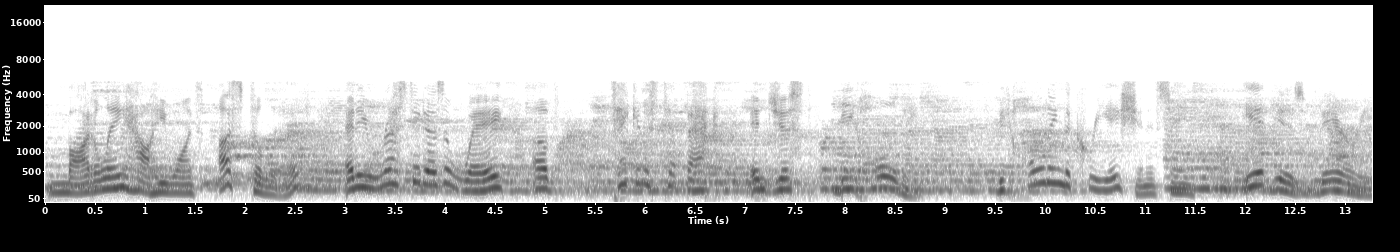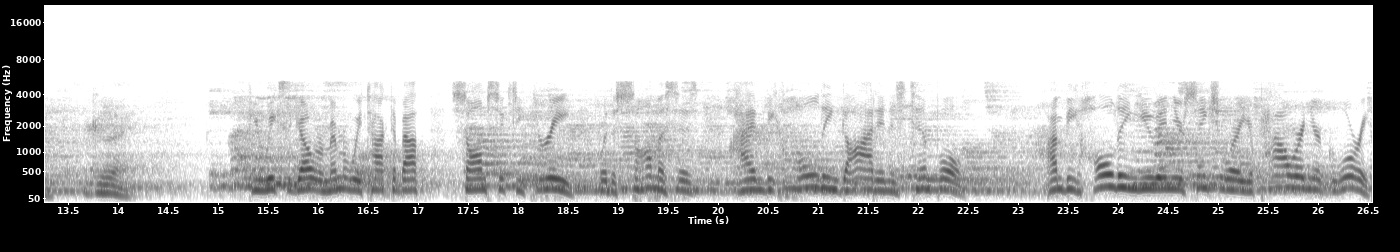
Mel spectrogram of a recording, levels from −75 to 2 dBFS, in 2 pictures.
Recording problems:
high frequencies cut off; noticeable; nothing above 5.5 kHz
voice in the background; loud; throughout; 7 dB below the speech

